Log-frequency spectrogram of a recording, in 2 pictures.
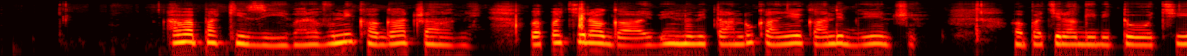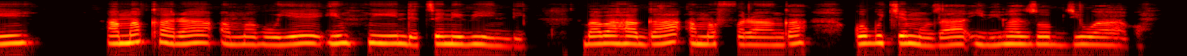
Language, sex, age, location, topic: Kinyarwanda, female, 18-24, Musanze, agriculture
